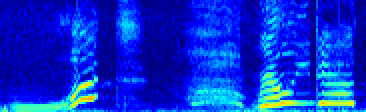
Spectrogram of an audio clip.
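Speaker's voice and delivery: high, loud gasping disbelief; amazed gasp. Acted. Son amazed that dad lets him explore, gasping and high.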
